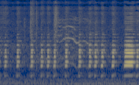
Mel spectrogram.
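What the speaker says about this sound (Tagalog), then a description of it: "Auto horn style, Pia" A motorcycle horn set to an auto horn style toots in rapid, evenly spaced bursts, about a dozen short honks, ending in one longer sustained blast, loud and close.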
